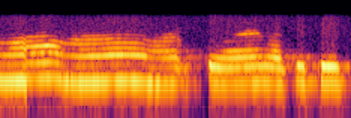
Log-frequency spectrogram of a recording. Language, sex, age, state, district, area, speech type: Hindi, female, 30-45, Uttar Pradesh, Azamgarh, rural, conversation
